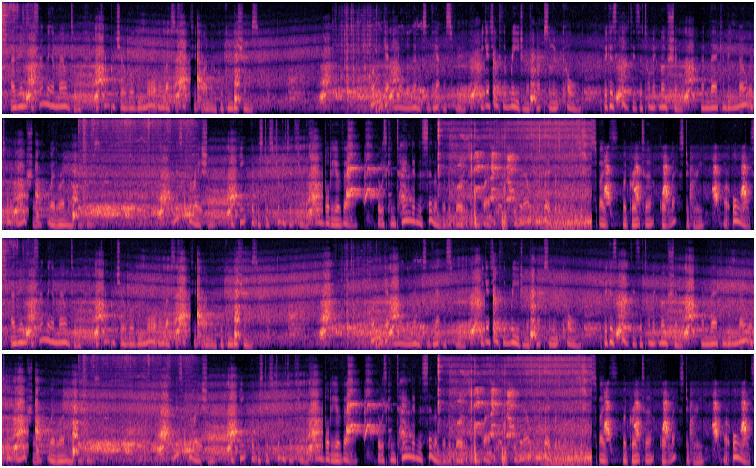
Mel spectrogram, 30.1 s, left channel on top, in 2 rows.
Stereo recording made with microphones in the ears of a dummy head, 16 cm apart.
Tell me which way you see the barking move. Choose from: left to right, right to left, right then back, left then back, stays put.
right then back.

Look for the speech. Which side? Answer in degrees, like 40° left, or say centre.
30° left.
